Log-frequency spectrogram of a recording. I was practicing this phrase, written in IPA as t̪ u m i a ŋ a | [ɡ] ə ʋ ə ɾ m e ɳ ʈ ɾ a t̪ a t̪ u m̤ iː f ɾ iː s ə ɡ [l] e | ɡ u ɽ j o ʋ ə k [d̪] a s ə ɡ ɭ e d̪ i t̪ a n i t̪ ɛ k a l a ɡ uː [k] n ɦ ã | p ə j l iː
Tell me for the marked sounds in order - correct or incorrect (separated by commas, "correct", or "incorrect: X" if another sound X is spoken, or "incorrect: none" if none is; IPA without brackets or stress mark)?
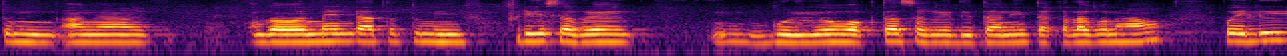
correct, incorrect: ɭ, incorrect: t̪, incorrect: none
